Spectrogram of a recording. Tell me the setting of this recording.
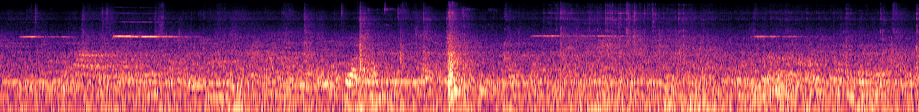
subway station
